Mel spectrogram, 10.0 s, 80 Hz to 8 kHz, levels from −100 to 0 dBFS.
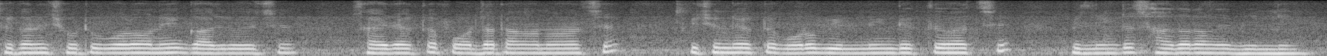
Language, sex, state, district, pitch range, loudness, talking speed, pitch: Bengali, female, West Bengal, Kolkata, 190-200 Hz, -14 LUFS, 155 wpm, 195 Hz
